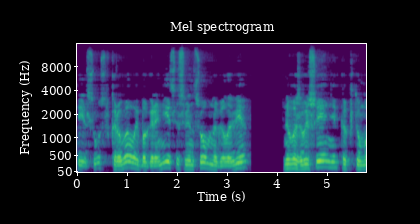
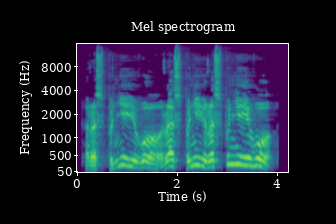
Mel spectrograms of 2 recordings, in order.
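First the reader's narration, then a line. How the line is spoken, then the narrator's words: Angry crowd shouting. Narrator (Russian): первосвященники и стражи … закричали в злобном раже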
